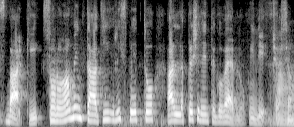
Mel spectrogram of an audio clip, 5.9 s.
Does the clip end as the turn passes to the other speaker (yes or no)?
no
